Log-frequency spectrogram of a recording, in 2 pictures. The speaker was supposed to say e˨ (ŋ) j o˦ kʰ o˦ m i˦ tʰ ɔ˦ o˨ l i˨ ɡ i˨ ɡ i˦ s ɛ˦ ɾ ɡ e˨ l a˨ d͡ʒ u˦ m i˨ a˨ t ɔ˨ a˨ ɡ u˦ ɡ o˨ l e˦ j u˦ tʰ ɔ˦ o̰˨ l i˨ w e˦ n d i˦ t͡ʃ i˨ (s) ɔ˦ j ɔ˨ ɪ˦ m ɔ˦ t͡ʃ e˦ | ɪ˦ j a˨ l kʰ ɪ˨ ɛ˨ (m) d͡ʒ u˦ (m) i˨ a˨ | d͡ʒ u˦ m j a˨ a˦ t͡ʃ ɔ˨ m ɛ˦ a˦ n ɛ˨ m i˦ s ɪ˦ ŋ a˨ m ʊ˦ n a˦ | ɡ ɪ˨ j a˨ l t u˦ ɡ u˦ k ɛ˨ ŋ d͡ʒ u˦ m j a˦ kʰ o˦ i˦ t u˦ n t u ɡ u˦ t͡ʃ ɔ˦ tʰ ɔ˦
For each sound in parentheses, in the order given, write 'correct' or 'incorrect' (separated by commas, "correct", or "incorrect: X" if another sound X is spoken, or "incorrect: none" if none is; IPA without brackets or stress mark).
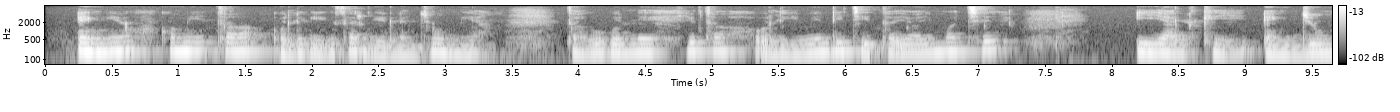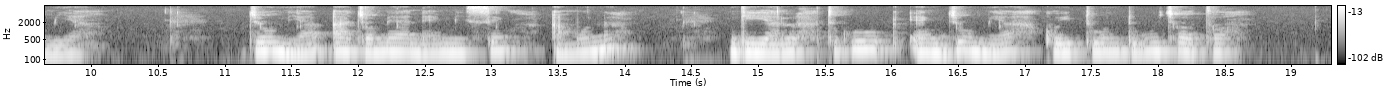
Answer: correct, incorrect: t, incorrect: ŋ, correct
